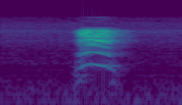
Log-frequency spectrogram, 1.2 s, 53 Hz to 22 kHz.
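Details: A lone arched, somewhat nasal call from a Eurasian eagle-owl, 7 October 2020, brief and harmonic, with faint low rumble and hiss in the background.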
